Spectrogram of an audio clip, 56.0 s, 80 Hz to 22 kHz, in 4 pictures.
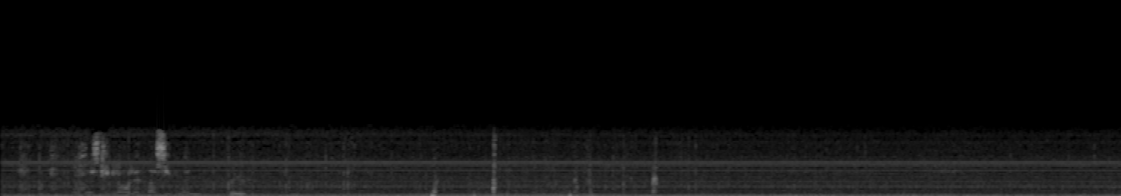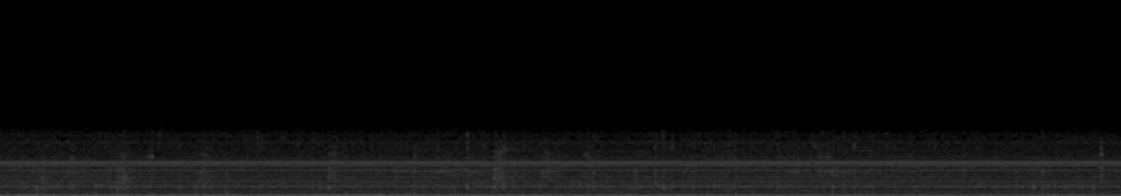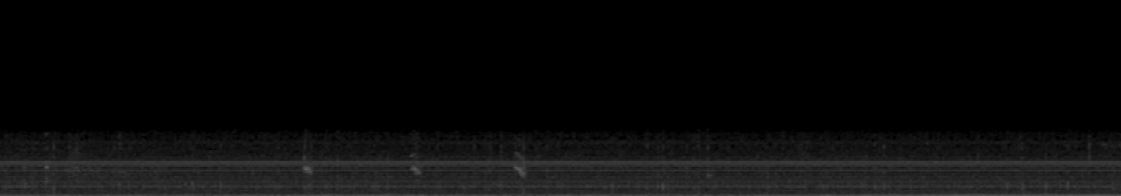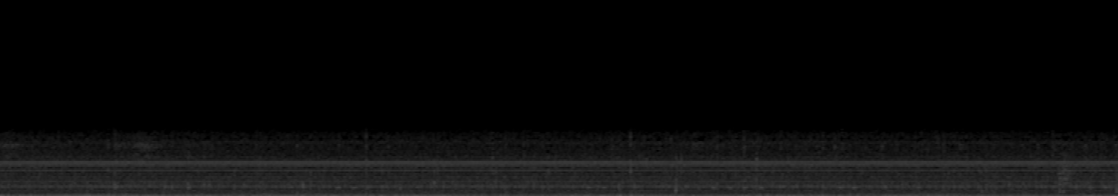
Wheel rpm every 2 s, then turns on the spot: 0, 0, 0, 0, 0, 0, 0, 0, 0, 0, 0, 0, 0, 0, 0, 0, 0, 0, 0, 0, 0, 0, 0, 0, 0, 0, 0, 0.
none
